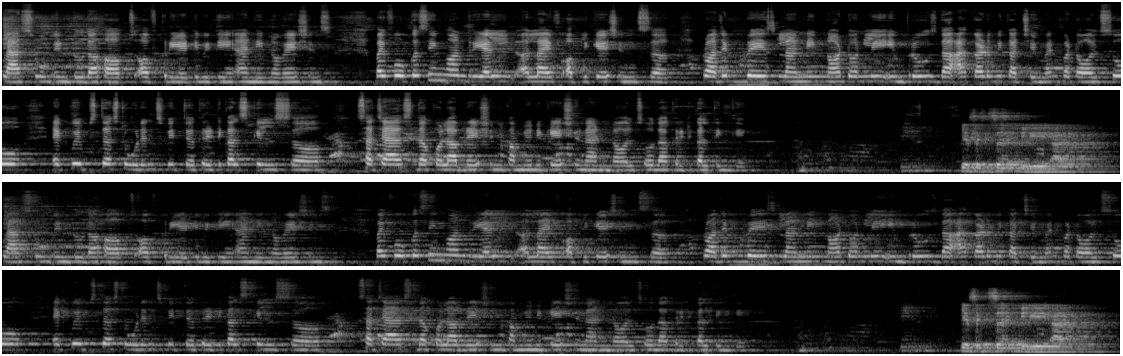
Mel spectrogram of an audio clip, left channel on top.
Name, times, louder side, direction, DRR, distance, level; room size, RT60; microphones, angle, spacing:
voice 1, 0.0-11.4 11.7-18.6 19.2-19.3, left 5 dB, 75° left, 12 dB, 1.1 m, -24 dB
voice 2, 20.2-20.5 20.8-21.9, right 1 dB, 25° right, 0 dB, 4.8 m, -26 dB
27.5 x 24.0 x 7.5 m, 1.3 s
head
